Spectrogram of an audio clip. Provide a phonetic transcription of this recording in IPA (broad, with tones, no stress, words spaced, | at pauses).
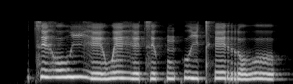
t͡se˦ɣo˦βiː˦ ɣeː˨weː˦ ɣe˨t͡se˨kʷũ˨ kʷiː˦˨tʰe˦ ro˨βʊ˦˨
